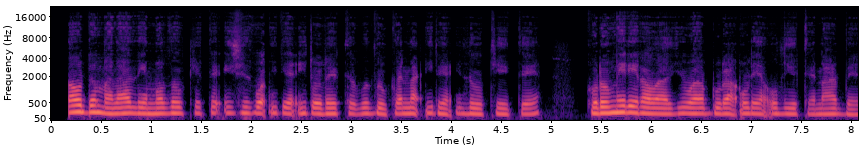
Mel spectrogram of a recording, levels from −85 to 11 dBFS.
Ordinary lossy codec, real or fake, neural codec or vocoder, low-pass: none; fake; codec, 44.1 kHz, 1.7 kbps, Pupu-Codec; none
